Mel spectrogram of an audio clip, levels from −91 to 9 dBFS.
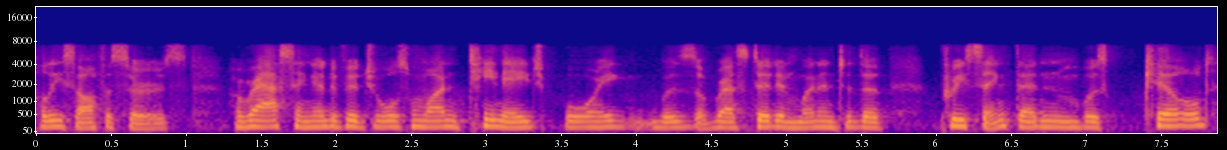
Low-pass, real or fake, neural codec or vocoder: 7.2 kHz; fake; codec, 16 kHz, 0.7 kbps, FocalCodec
